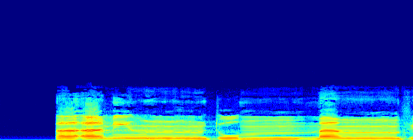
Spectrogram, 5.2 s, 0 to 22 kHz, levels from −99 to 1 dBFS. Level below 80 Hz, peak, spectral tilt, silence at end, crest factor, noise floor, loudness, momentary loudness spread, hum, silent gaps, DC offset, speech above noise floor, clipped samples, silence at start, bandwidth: -84 dBFS; -4 dBFS; -6 dB/octave; 0 s; 20 dB; -82 dBFS; -22 LUFS; 11 LU; none; none; under 0.1%; 60 dB; under 0.1%; 0.7 s; 7.8 kHz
